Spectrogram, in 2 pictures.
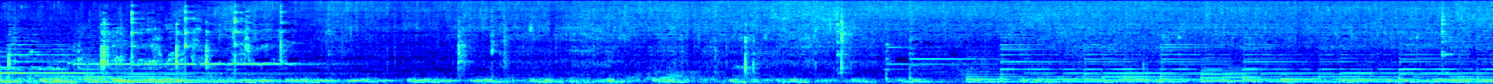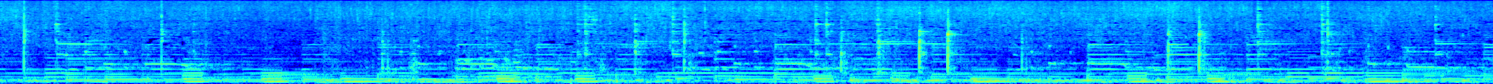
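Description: Meat and liver pieces sizzling in oil in a frying pan, stirred with a metal slotted spatula that scrapes and clicks against the pan, over soft background music.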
